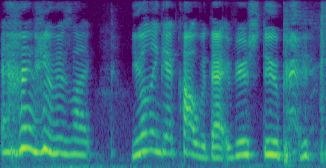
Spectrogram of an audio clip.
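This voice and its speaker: A woman is speaking. She has a slight British accent. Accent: slight British tinge. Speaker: mixed martial arts fighter. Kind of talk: interview. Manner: halting, many repetitions and fillers.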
